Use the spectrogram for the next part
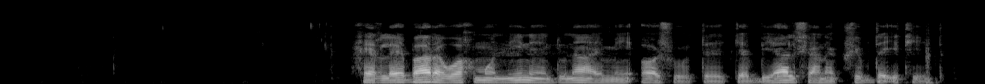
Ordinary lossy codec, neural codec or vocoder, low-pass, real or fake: AAC, 48 kbps; none; 7.2 kHz; real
